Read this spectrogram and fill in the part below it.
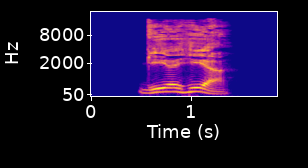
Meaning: inflection of hergehen: 1. first-person singular present 2. first/third-person singular subjunctive I 3. singular imperative
- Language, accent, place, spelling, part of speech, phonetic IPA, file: German, Germany, Berlin, gehe her, verb, [ˌɡeːə ˈheːɐ̯], De-gehe her.ogg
